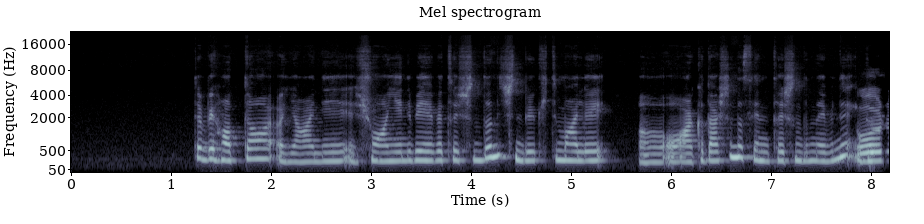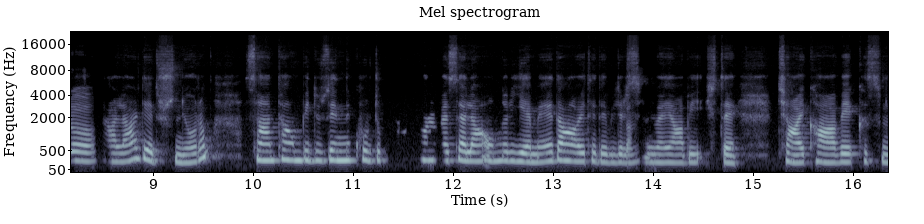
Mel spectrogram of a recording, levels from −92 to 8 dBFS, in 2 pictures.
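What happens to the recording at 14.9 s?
At 14.9 s the speech carries on cleanly, with no dropout, click or other technical fault at that point.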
